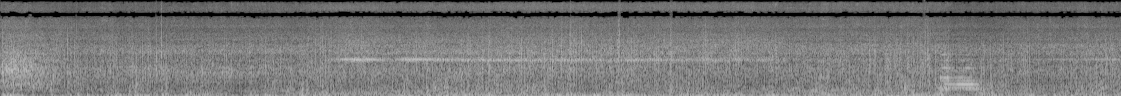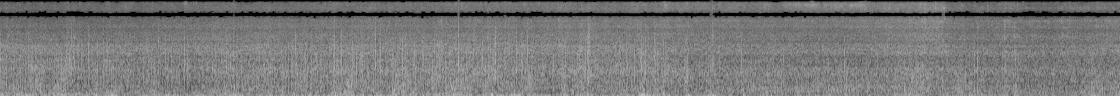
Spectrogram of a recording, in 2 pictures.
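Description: Passenger train running along the line, heard through an open carriage window: a steady rumble of wheels on the rails with wind rushing past. A thin high tone holds for several seconds early on, and a brief horn toot sounds about twelve seconds in.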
